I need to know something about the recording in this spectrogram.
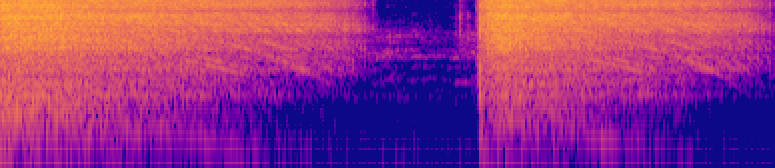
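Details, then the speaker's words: Multi-purpose blender's universal motor, powered directly, whirs then stops dead at a certain rotor position and restarts only after being turned by hand; dead spot from open commutator segments. "con này đang có hiện tượng là khi mà quay đến một vệt trí nhất định là nó sẽ không quay m"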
